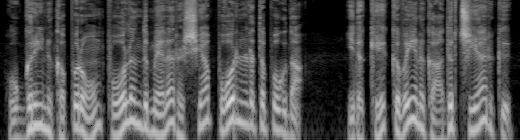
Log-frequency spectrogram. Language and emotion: Tamil, surprised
